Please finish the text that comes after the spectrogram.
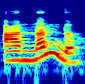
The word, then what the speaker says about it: आनंद: लेकिन हम बोलते हैं आनंद। तो न के बाद जो आधे न का उच्चारण करते हैं वो करते वक्त सिर्फ नाक का प्रयोग करते हैं, इसलिए हम न पर बिंदु लगाएंगे।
